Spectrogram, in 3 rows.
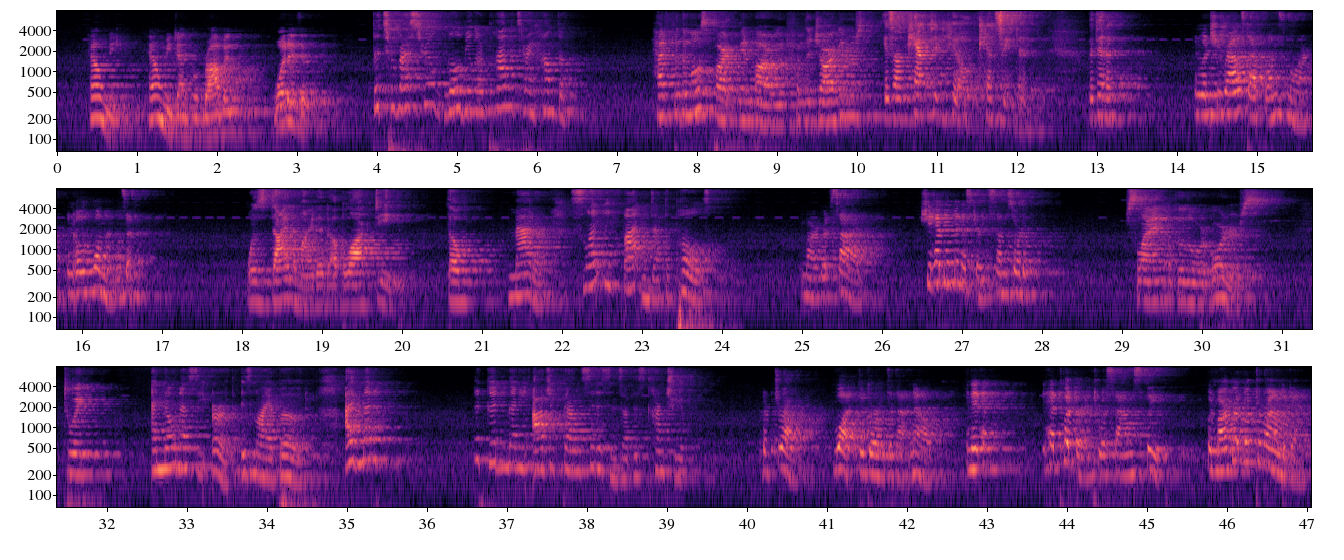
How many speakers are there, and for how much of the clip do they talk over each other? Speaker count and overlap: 6, no overlap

